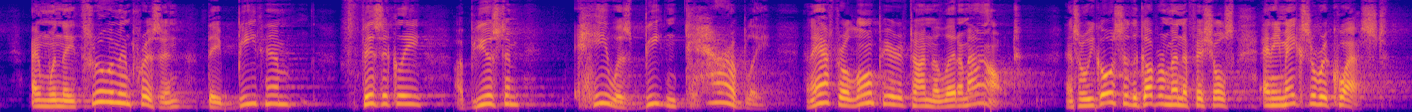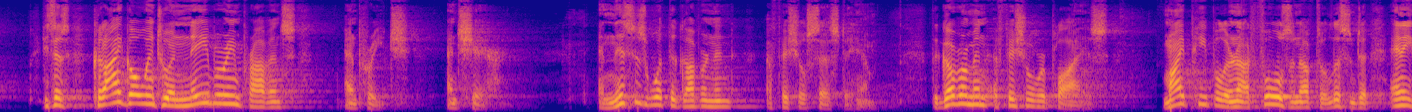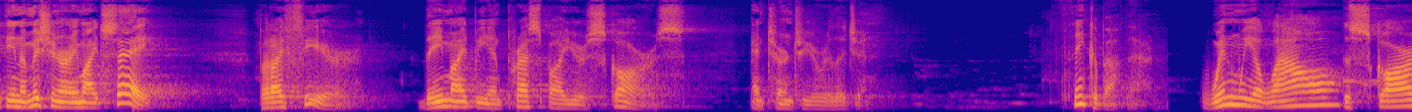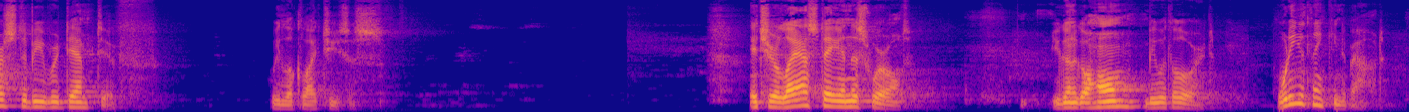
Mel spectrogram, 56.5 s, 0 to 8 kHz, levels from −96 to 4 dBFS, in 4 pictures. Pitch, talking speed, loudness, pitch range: 180 Hz, 140 wpm, -20 LUFS, 145-220 Hz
